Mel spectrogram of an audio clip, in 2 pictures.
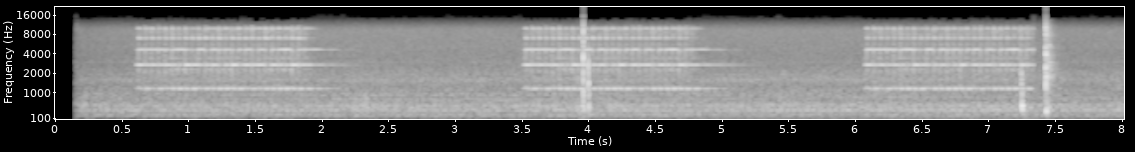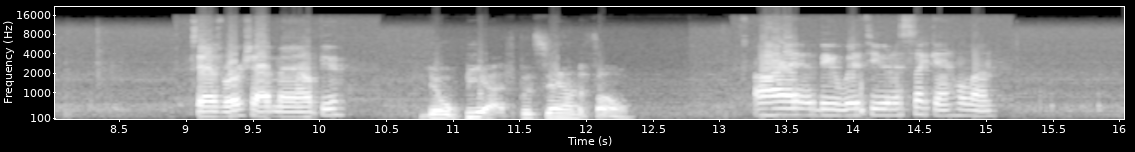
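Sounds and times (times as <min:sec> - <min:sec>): telephone ringing: 0:00.6 - 0:02.2, 0:03.5 - 0:05.2, 0:06.1 - 0:07.4.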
